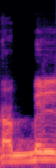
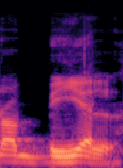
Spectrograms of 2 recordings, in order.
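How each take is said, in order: First: The word is said in two syllables. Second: The word is said in three syllables. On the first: The speaker calls it wrong. "रब्बिल ना कहें" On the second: The speaker calls it right. "बल्कि रब्बियल"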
